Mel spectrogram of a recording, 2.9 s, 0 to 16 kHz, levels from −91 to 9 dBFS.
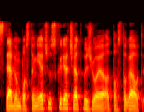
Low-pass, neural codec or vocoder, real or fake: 7.2 kHz; codec, 16 kHz, 4 kbps, X-Codec, WavLM features, trained on Multilingual LibriSpeech; fake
